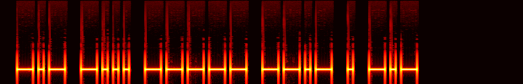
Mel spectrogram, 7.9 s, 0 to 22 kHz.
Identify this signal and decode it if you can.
Morse code, heard as a keyed tone, about 15 wpm, 700 Hz. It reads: KB0QEK
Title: USA Call Signs Repeated 2x 15wpm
